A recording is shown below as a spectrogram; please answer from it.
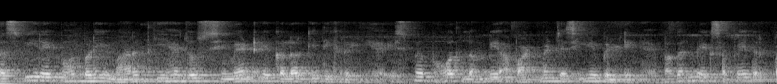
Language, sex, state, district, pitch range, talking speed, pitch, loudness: Hindi, male, Chhattisgarh, Sukma, 125-155 Hz, 210 wpm, 145 Hz, -16 LUFS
